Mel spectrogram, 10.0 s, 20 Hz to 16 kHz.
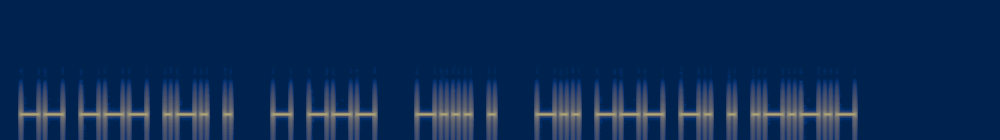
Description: Morse code, heard as a keyed tone, about 20 wpm, 700 Hz. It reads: MORE TO BE DONE.
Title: Sentences from Top 500 Words 20wpm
